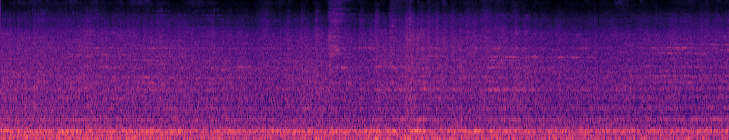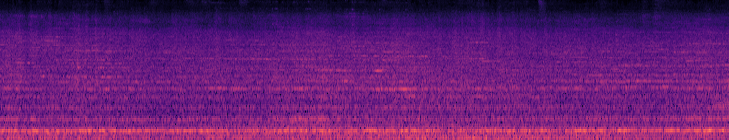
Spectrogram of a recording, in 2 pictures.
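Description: Double-stack intermodal well cars rolling past on the main line: steady rumble and clatter of wheels on rail, with a steady hum under it.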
